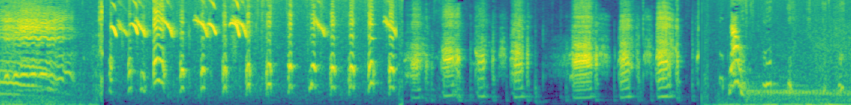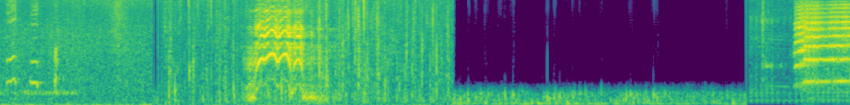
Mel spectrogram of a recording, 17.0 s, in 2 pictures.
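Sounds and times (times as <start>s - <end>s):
goat bleating: 0.0s - 0.8s.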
